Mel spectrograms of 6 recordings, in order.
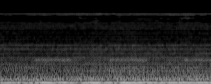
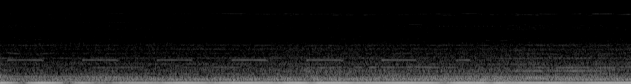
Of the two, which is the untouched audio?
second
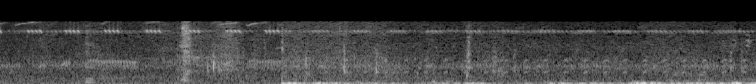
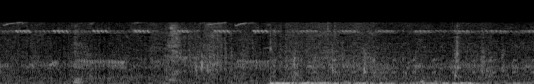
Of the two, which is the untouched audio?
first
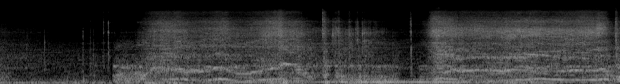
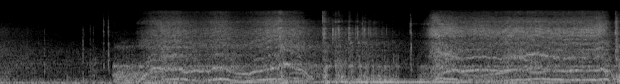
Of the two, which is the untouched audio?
second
